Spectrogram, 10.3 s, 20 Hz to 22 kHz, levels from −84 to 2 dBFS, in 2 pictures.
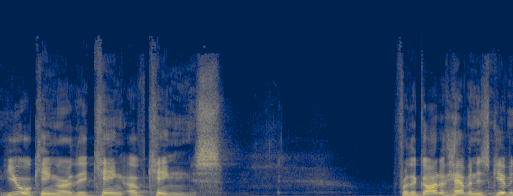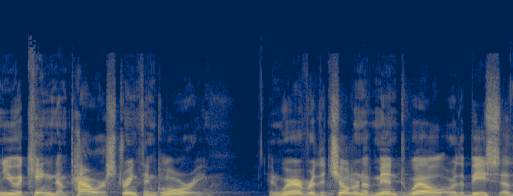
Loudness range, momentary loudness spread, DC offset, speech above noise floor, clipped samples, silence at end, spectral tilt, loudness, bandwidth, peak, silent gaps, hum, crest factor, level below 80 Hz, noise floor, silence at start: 5 LU; 7 LU; under 0.1%; 45 dB; under 0.1%; 0 s; -4 dB/octave; -20 LUFS; 17 kHz; 0 dBFS; none; none; 20 dB; -76 dBFS; -65 dBFS; 0 s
